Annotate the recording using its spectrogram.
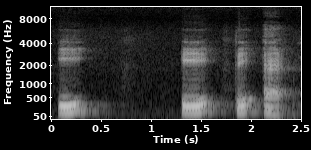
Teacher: ਇਸਦੇ ਵਿੱਚ ਈ ਏ ਤੇ ਐ ਸਵਰ ਧੁਨੀਆਂ ਨੇ ਜਿਹੜੀਆਂ ਉਹ ਜੀਭ ਦੇ ਅਗਲੇ ਸਥਾਨ ਤੋਂ ਉਚਾਰੀਆਂ ਜਾਂਦੀਆਂ ਨੇ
